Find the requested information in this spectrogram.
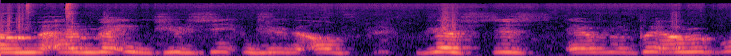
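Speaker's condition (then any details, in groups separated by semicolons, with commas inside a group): Cerebral palsy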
